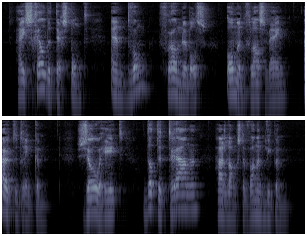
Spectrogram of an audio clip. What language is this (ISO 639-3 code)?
nld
